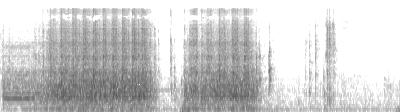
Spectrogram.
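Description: Domestic electric sewing machine stitching through fabric in two short runs, the first about a second and a half long, the second under a second, each with a fast even needle rhythm.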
